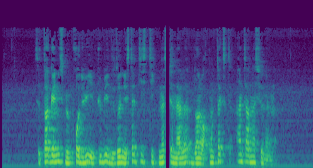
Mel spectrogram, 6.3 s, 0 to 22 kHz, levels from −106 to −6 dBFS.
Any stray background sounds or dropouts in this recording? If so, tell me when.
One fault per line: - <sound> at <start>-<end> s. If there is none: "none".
- dropout at 3.3-3.4 s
